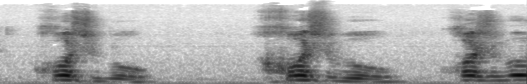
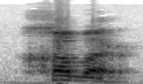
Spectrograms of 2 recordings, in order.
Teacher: यह ख से अधिक गहरे स्वर में गले से निकलने वाली ध्वनि है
